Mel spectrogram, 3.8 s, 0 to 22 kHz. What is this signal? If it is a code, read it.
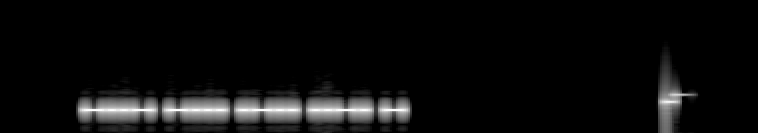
Morse code, heard as a keyed tone, about 40 wpm, 700 Hz. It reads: XBLFT
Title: Code Groups - 5 Letters - 40wpm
